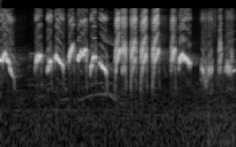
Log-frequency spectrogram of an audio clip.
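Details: Continuous quick chirping song of a red-whiskered bulbul, the doubled 'beun' style played so young birds learn it, with clear slurred whistles in rapid succession.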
